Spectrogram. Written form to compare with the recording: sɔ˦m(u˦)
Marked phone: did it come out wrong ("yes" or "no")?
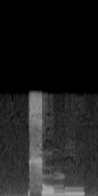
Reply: no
